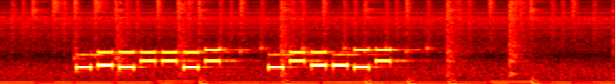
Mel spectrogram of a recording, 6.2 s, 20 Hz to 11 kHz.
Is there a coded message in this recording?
Yes: DTMF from 0.8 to 3.9 s, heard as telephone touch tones, dialled by machine, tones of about 150 ms, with room echo. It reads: 152002# 10543#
